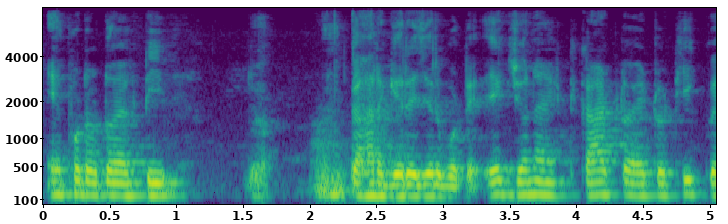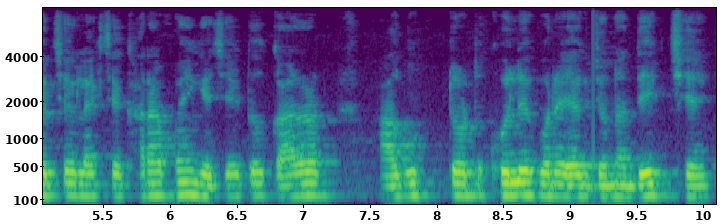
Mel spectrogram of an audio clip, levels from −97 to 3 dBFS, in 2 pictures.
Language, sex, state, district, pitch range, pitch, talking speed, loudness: Bengali, male, West Bengal, Jhargram, 135-145 Hz, 140 Hz, 125 wpm, -16 LUFS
